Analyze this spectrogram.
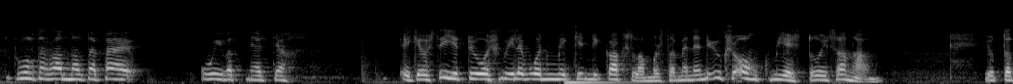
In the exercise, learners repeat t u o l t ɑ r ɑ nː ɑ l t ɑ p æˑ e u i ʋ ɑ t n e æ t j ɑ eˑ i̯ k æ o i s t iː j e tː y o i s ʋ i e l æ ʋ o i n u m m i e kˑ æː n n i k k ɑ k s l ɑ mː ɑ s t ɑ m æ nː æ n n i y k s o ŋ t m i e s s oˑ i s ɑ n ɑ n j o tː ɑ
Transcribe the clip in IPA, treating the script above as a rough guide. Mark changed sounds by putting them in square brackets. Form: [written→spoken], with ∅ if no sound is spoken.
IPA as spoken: t u o l t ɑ r ɑ nː ɑ l t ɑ p æˑ e u i ʋ ɑ t n e æ t j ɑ eˑ i̯ k æ o i s t iː j e tː y o i s ʋ i e l æ ʋ o i n u m m i e kˑ [æː→iː] n n i k k ɑ k s l ɑ mː ɑ s t ɑ m æ nː æ n n i y k s o ŋ [t→k] m i e s [s→t] oˑ i s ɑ n ɑ n j o tː ɑ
